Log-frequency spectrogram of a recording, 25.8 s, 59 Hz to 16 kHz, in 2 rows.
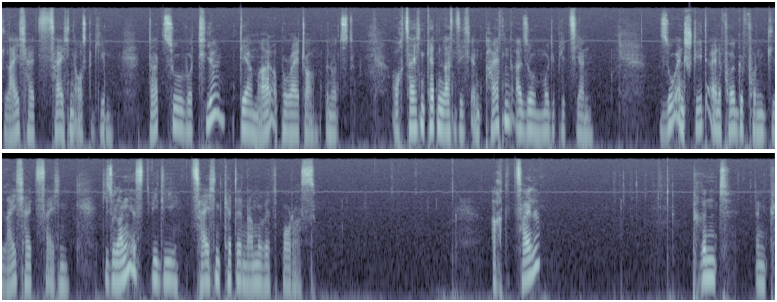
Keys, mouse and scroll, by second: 17.7 Return, 22.4-25.7 typing.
